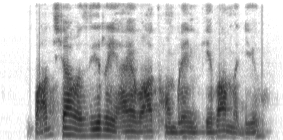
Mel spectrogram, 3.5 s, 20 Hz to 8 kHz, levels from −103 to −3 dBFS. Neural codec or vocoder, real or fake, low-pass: codec, 16 kHz, 8 kbps, FreqCodec, smaller model; fake; 7.2 kHz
